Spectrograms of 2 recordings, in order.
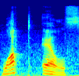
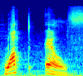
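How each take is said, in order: Both takes have the same delivery.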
